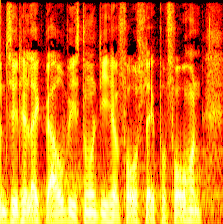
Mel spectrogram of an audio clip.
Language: Danish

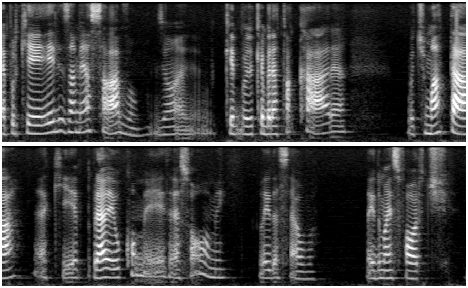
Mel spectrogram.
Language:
Portuguese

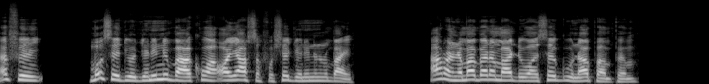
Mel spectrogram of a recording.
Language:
Akan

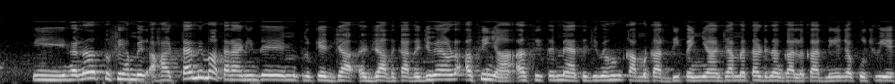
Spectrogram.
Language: Punjabi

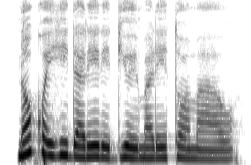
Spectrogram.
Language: Kikuyu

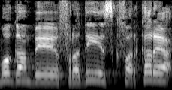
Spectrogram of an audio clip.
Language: Hebrew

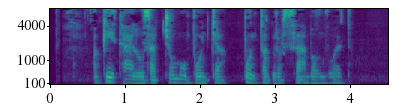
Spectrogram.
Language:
Hungarian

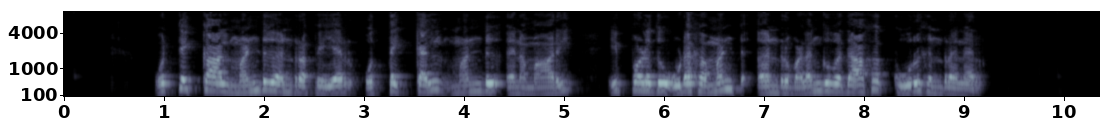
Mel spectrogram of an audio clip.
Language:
Tamil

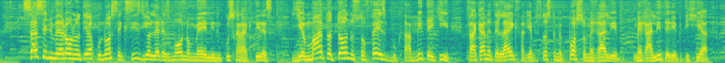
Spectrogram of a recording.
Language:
Greek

